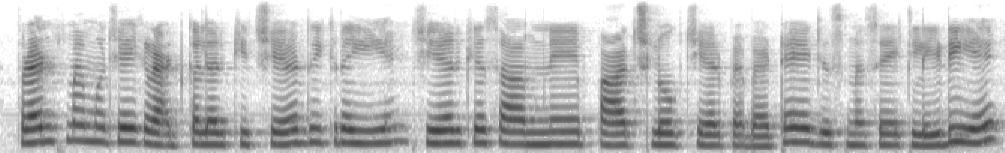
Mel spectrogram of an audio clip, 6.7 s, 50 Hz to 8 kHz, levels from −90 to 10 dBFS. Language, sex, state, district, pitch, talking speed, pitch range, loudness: Hindi, female, Uttar Pradesh, Jalaun, 235 Hz, 225 wpm, 220-265 Hz, -24 LUFS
